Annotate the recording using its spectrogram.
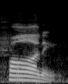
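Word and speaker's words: Fani: own name you know Fanny pronounces it fonnie fonnie yeah I don't know why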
